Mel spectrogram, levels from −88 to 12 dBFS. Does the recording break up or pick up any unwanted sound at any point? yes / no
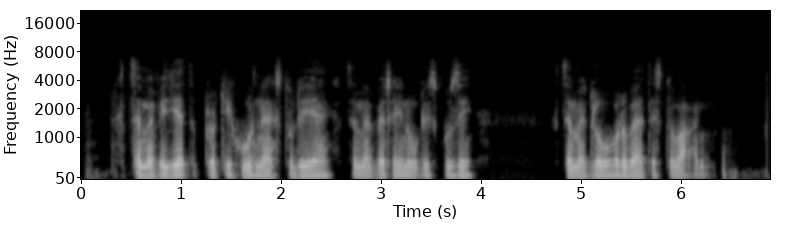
no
